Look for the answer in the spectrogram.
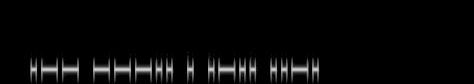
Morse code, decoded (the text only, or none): W8ELF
